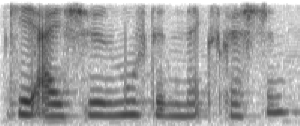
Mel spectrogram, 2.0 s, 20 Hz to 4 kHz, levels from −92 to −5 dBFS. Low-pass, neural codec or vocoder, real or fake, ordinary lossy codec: 3.6 kHz; none; real; none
